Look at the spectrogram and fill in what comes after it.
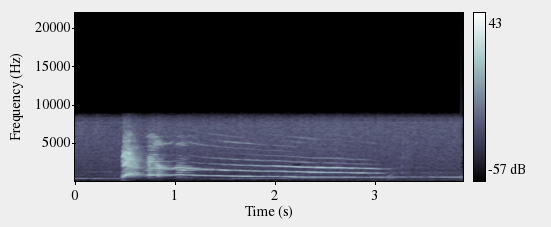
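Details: Cooper, a pet dog, howls in reaction to a tornado siren: a loud onset, then a long, wavering, slowly falling tone with rich harmonics. The siren's steady rising and falling wail runs underneath throughout.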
